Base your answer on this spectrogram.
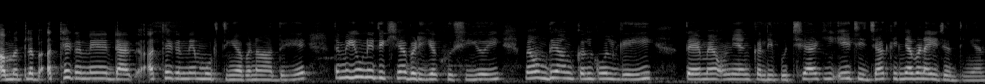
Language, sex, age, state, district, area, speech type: Dogri, female, 18-30, Jammu and Kashmir, Reasi, rural, spontaneous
